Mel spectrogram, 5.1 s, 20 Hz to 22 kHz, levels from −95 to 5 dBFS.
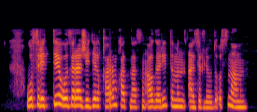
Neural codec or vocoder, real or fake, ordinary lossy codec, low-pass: none; real; none; none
